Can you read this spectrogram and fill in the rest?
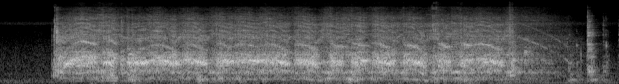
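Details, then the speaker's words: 1983 Kenworth K100 cabover, first start in years: fast, even cranking for about four seconds that never fires, turning over too freely like no compression; owner suspects the timing chain went. "isn't that weird how the guy turns on his forklift and it sounds like it doesn't have any compression and it ran good when it parked it sounds like timing chain might have went"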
